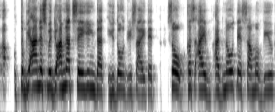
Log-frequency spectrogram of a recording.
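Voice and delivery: ordinary talk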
